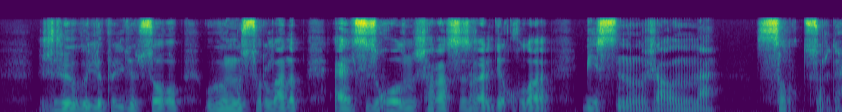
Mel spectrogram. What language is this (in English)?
Kazakh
